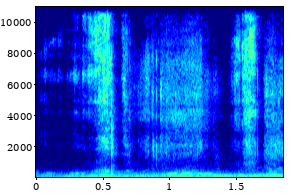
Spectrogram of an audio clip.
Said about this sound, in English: All right. Plastic cutting is weird.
